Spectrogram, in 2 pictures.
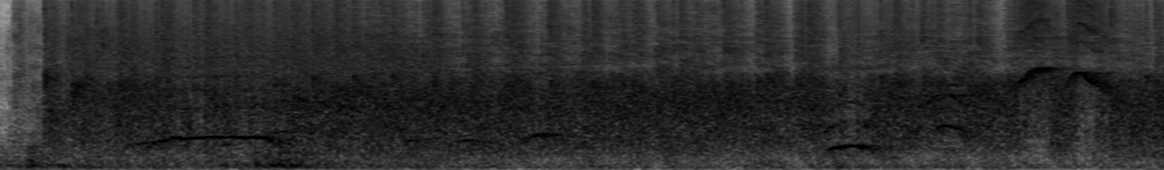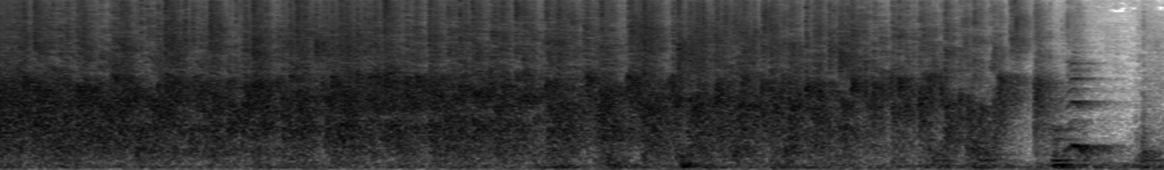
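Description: Audience applauding steadily, with a few cheers and whoops scattered through it, one high whoop about eight seconds in; the applause stops near the end.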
